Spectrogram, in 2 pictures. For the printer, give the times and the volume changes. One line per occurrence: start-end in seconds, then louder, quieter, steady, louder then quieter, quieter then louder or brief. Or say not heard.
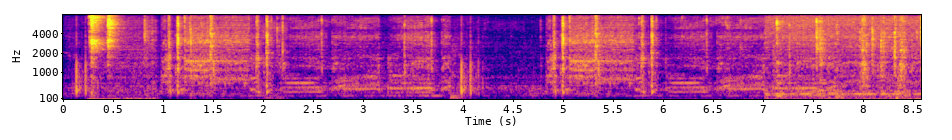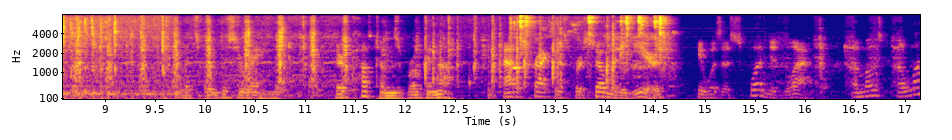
0.0-17.1 quieter.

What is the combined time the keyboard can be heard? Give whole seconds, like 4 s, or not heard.
6 s.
